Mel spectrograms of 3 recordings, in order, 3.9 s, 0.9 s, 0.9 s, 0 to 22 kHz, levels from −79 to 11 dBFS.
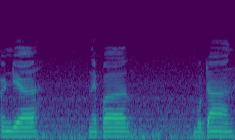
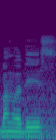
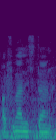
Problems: background sounds at intervals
